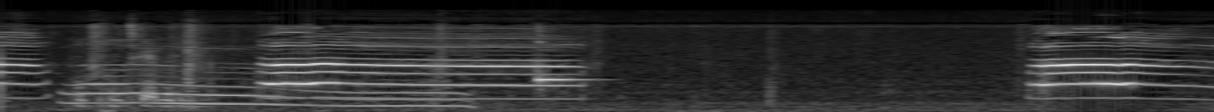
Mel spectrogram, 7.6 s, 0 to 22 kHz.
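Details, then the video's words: Domestic cat, angry and fighting, voicing sustained harmonic wails that sag slowly in pitch, with a brief higher yowl breaking off near three seconds and another bout resuming after a pause. "FUNNY CRAZY CAT SAY WOW 2015 2016 fighting angry boxing"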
